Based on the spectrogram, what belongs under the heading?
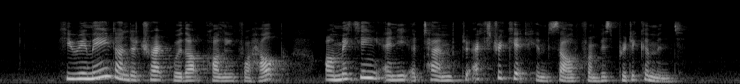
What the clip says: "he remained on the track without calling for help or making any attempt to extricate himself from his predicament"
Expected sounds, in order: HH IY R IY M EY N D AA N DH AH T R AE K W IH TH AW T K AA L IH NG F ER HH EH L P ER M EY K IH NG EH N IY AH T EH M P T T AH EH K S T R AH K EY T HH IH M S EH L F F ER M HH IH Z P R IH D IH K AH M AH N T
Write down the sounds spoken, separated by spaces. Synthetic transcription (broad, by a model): HH IY R IY M EY N D AA N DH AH T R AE K W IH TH AW T K AA L IH NG F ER HH EH L P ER M EY K IH NG EH N IY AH T EH M P T T EH K S T R AH K EY T HH IH M S EH L F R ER M HH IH S P R IH D IH K AH M AH N T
